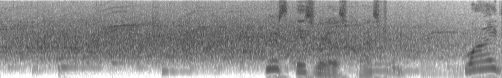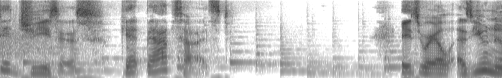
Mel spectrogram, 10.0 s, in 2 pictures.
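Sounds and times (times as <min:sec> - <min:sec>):
crowd applauding: 0:00.0 - 0:06.0
speech: 0:00.6 - 0:07.4, 0:09.0 - 0:10.0.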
